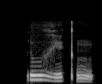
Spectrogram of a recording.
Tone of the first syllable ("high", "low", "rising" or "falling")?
high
